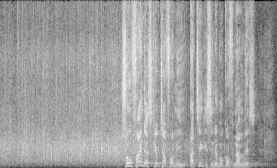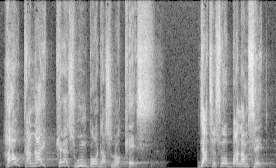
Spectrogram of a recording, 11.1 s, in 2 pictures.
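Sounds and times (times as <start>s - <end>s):
audience clapping: 0.0s - 5.5s
speech: 2.4s - 5.4s, 6.1s - 8.7s, 9.5s - 11.0s.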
